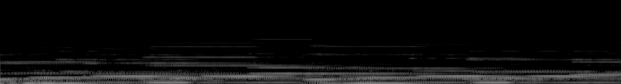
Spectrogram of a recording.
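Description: Salisbury Cathedral pipe organ sample set played through Hauptwerk: slow sustained chords over a pedal bass line, the notes changing about once a second.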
